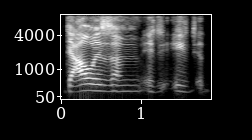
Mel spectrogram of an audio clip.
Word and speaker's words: Taoism: And so these Taoism, they're one spelled with a T, one spelled with a D, but they're pronounced with a D.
